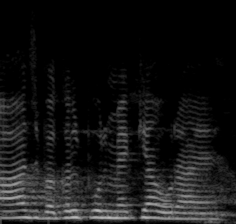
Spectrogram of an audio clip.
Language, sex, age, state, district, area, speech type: Hindi, female, 45-60, Rajasthan, Jodhpur, urban, read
